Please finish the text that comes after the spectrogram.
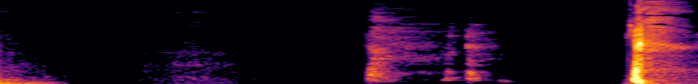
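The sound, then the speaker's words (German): A participant in a show coughs: a short muffled cough, a small follow-up, then after a pause one loud, sharp cough. No one speaks, and the rest is near silence. “Der eine taucht nicht mehr auf, der andere hustet.”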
